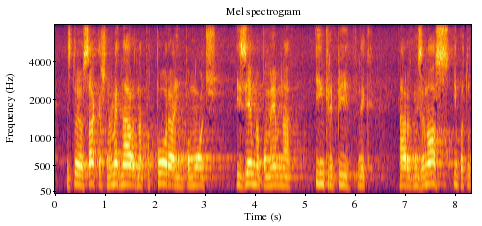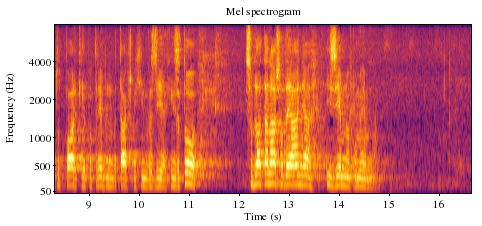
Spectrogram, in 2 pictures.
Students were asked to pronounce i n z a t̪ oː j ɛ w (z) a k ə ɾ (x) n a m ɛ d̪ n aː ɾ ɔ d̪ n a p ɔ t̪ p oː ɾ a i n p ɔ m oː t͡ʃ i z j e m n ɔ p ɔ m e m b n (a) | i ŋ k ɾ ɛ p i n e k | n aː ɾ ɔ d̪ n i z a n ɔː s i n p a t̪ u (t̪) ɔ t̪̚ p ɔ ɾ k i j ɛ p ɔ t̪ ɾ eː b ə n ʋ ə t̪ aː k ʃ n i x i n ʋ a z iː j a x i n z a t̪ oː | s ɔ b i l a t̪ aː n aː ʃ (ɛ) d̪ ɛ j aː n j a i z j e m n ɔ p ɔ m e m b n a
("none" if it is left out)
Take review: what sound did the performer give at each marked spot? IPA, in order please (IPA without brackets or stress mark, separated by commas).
s, ʃ, a, t̪, a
